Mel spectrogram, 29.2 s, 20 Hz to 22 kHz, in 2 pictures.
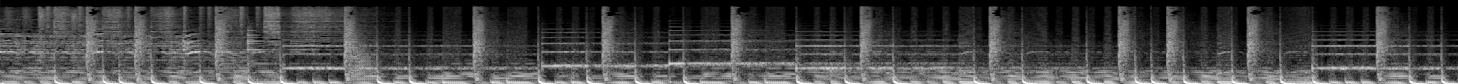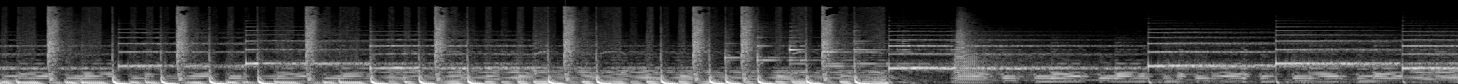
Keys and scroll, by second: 12.4 Return, 18.9 v.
